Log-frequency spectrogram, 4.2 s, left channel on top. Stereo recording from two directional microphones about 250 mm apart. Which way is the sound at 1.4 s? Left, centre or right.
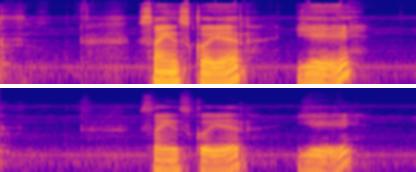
Left.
